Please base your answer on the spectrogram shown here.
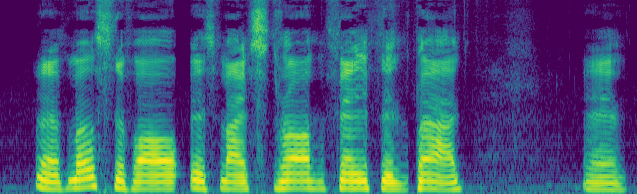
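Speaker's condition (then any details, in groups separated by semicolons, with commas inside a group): Treacher Collins syndrome; congenital genetic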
